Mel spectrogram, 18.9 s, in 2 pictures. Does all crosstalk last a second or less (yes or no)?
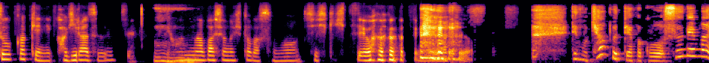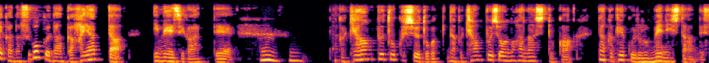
yes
